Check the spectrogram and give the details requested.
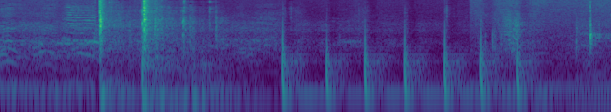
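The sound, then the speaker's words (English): Knocking on a neighbor's old garage door at Christmas after no one answered the front door: a couple of loose thumps, then a quick, evenly spaced run of about seven loud, hollow raps, with no voices. “Tried the front door, nobody answered, so thought we'd give the old garage door a try.”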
